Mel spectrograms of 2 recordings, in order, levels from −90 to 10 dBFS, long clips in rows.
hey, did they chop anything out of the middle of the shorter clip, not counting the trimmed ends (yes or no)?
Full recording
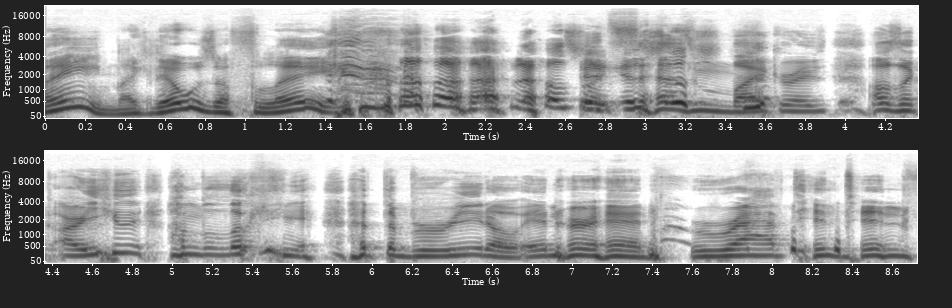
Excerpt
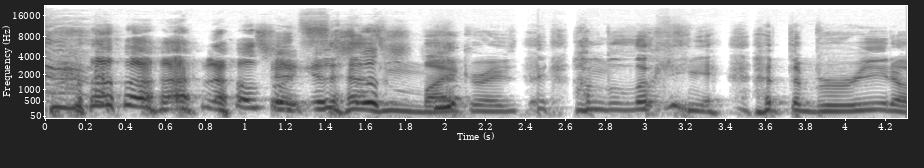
yes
